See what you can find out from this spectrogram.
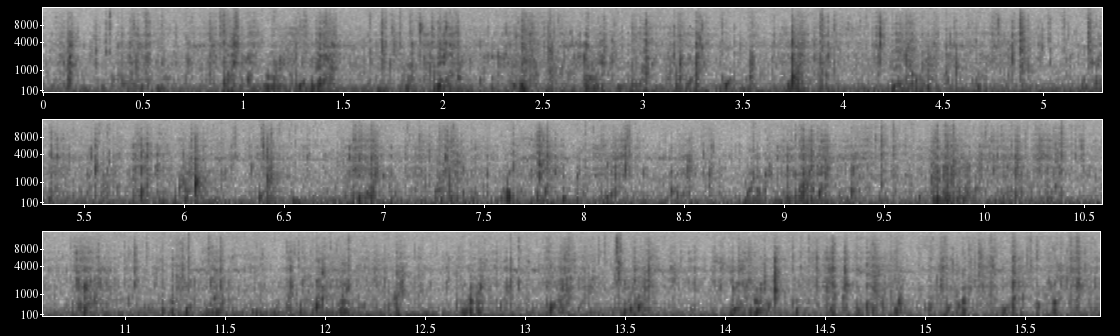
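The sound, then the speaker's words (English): Gurgling mud pot in a geothermal area, gases from deep underground bubbling up through wet, multicolored clay mud. A steady, dense stream of wet pops and glugs runs throughout with no pauses and no voices. “Various gases from deep within the earth escape through the wet clay mud, causing it to bubble. The gurgles of this multicolored artist paint pot were recorded by John R. Benham.”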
